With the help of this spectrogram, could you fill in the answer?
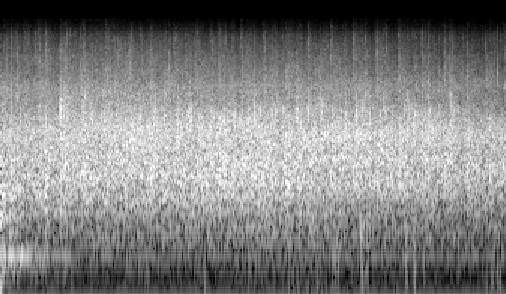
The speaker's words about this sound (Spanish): Se merece otro fuerte aplauso al Señor.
